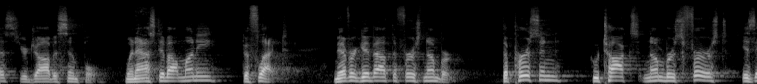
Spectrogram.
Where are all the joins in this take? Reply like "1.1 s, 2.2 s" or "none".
none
